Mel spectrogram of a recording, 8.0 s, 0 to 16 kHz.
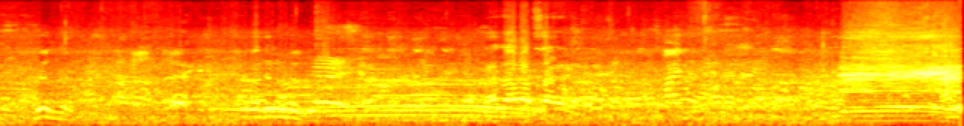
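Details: At a Chittagong livestock market on 7 December 2024, a Sahiwal bull calf gives a smooth, even-pitched low moo lasting about two seconds mid-clip, with busy market talk and a rise of crowd noise near the end.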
